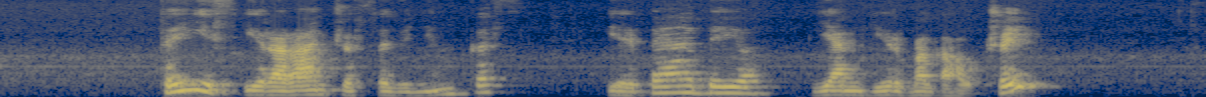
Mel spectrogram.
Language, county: Lithuanian, Vilnius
